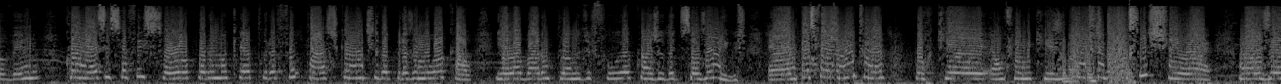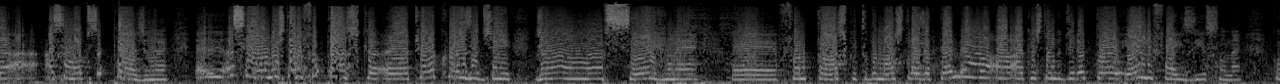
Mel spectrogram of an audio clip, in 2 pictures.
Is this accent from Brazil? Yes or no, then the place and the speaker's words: yes; Brazil; a gente queira puxar saco, porque a gente é brasileiro, né?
